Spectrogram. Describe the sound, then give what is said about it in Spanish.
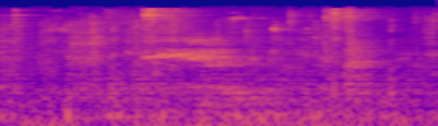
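A horse whinnies loudly for about a second, its shrill neigh rising above a steady background of hoof clatter and noise, with no one talking. “Espere, espere, retiene el caballo que parece que está soltando la lengua.”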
